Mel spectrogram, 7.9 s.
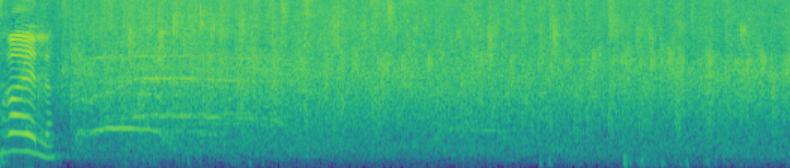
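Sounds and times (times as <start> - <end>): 
speech: 0.1 - 0.8
audience applause: 0.6 - 7.8.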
